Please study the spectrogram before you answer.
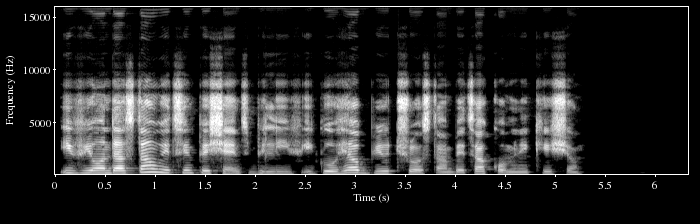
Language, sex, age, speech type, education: Nigerian Pidgin, female, 15-29, spontaneous, tertiary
